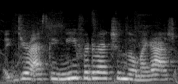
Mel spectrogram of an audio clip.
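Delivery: playfully flustered plea for a moment; flustered stalling. Acted. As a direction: act put on the spot and scrambling. Acting flustered, stalling for time.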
